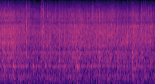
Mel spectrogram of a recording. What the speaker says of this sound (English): add our blanched vegetables to the oil and stir them around quite quickly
